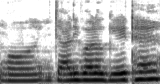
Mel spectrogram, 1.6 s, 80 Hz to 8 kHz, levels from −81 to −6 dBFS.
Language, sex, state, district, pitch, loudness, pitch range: Rajasthani, female, Rajasthan, Churu, 225 Hz, -13 LUFS, 215-230 Hz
